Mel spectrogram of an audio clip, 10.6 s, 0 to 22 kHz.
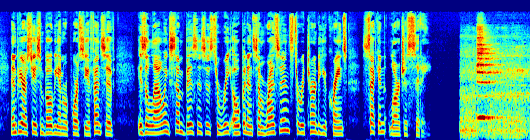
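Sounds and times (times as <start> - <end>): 
speech: 0.2 - 8.6
bright sustained horn-like whine: 9.2 - 10.5
train rumbling pulling into a station: 9.2 - 10.5.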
